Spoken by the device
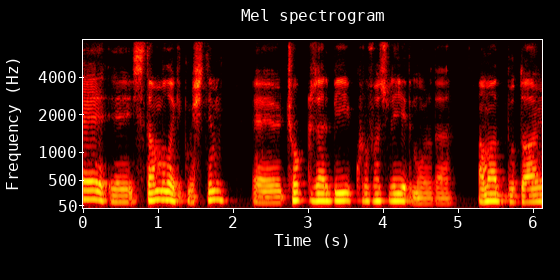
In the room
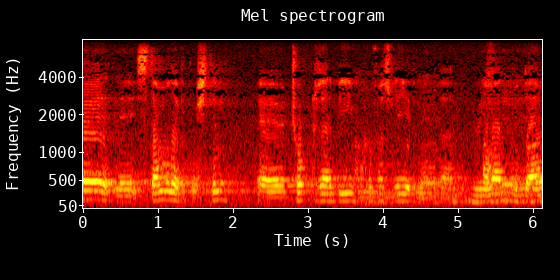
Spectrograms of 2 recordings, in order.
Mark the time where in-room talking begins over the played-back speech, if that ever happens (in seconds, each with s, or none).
3.6 s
